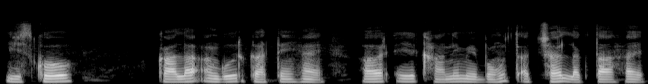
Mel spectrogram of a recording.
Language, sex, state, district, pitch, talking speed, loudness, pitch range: Hindi, male, Chhattisgarh, Balrampur, 125 Hz, 130 wpm, -18 LUFS, 120-135 Hz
